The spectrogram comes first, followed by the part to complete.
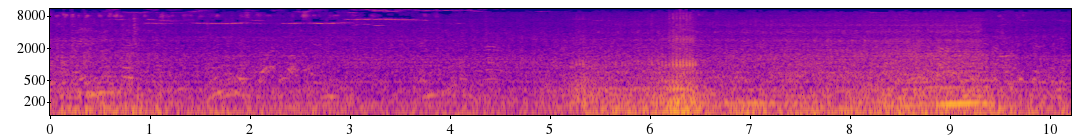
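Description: A bus's diesel engine heard from the driver's cabin, running with a low rumble that grows louder from about five seconds in as the bus pulls away and gathers speed. A short burst of hiss comes about six seconds in.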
